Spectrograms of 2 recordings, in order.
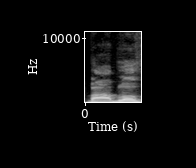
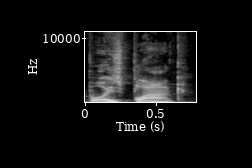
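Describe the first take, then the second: First: The name is said as two short syllables, Boblo. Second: The name is said following its French spelling. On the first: The speaker calls it right. "I had no idea it was pronounced Boblo" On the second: The speaker calls it wrong. "I would have said"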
